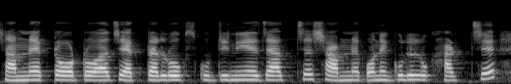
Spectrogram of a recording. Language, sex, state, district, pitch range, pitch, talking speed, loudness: Bengali, female, Tripura, West Tripura, 200-210 Hz, 205 Hz, 150 wpm, -16 LUFS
